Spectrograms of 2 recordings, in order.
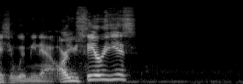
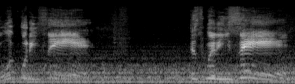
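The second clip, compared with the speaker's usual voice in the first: high put-on voice of a snitch; mocking squeaky voice; 12 semitones higher than usual. Tattling to the Grim Reaper in a squeaky voice.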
